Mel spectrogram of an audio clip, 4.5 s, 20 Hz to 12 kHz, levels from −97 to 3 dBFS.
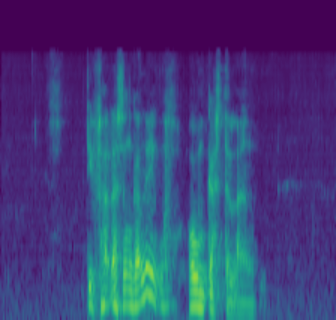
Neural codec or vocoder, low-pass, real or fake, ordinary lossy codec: codec, 16 kHz, 4 kbps, X-Codec, HuBERT features, trained on LibriSpeech; 7.2 kHz; fake; AAC, 48 kbps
